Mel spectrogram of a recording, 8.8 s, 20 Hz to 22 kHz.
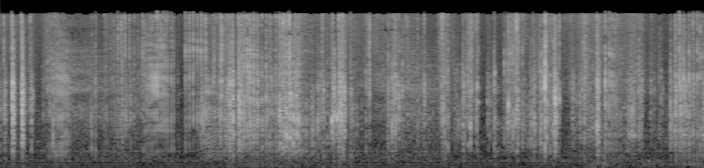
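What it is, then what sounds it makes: Cardboard pencil box. A closed, flat cardboard box of 52 colored pencils is gripped with fingertips and thumbs, then fingertips are rubbed along its edge. The result is a quiet run of dry, bright scratching and crinkling textures with short squeaky rubs, with almost no low end.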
